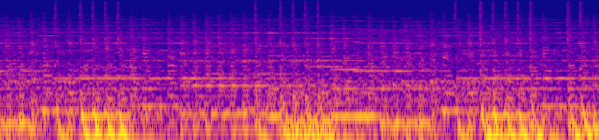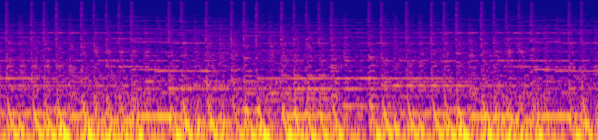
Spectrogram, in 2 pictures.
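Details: Dramatic orchestral soundtrack music with pulsing percussion, and no animal sound.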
